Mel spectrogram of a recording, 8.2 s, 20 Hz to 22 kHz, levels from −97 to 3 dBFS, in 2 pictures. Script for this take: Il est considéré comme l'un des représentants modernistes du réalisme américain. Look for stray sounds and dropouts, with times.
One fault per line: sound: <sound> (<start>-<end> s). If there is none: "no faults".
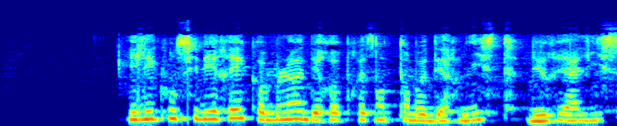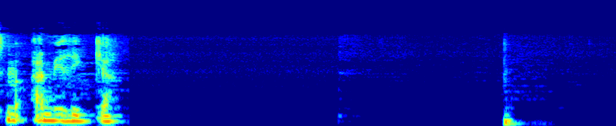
no faults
